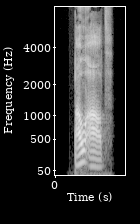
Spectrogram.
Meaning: design, layout (type of construction)
- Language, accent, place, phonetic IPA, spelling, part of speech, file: German, Germany, Berlin, [ˈbaʊ̯ˌʔaːɐ̯t], Bauart, noun, De-Bauart.ogg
